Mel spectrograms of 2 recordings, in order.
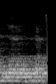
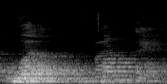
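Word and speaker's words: والفتح: Bacanya jaasallahi walat sampai walfat saja dia enggak ada baca huruf ha belakangnya padahal ada huruf ha. Artinya fath itu adalah pembuka. Kalau cuman sampai ta itu enggak artinya pembuka. Beda arti lagi. Maknanya bacanya gimana? Wal fath ada har wal fath wal fath. Kalau berhentinya sampai wal fat saja maka gak gak sama artinya.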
